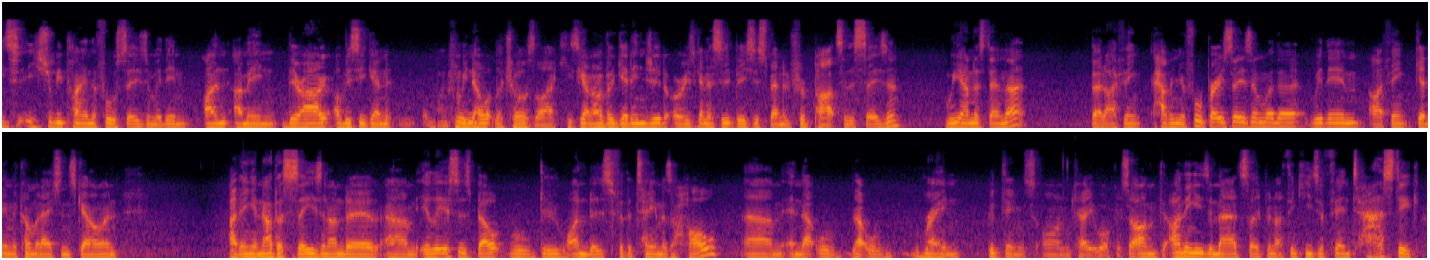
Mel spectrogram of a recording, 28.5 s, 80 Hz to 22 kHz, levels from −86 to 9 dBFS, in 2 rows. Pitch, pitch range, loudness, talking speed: 115 Hz, 110-125 Hz, -19 LUFS, 220 wpm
